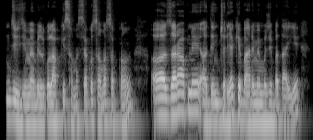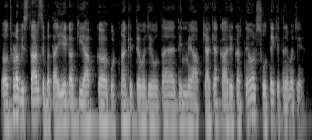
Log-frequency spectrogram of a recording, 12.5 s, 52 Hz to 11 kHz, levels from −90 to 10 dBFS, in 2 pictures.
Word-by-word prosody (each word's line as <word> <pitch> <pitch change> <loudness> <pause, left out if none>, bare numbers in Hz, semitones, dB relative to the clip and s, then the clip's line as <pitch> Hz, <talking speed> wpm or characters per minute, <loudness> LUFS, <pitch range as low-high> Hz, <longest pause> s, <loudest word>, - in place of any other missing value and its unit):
जी, 120 -3 +2
जी। 100 0 -1
मैं 100 0 +2
बिल्कुल 100 +1 +2
आपकी 105 +2 -1
समस्या 105 0 -4
को - - +1
समझ 110 -1 -2
सकता 100 0 -5
हूँ 100 0 -2 0.4
अ, 135 +1 +8
ज़रा 140 +3 +7
अपने 160 +1 +2
अ, 110 - +2
दिनचर्या 110 +3 +1
के 135 - +3
बारे 105 0 +2
में 110 0 +2
मुझे 105 +1 +1
बताइए? 95 -2 -2 0.4
अ, 105 - +3
थोड़ा 135 +1 +5
विस्तार 120 -1 +2
से 115 -2 -4
बताइएगा 100 +2 +1
कि 110 - -1
आपका 105 0 -2 0.2
उठना 105 +1 -4
कितने 105 0 -3
बजे 100 0 -2
होता 100 0 -3
है? 100 - -2
दिन 100 0 -4
में 100 0 -3
आप 95 0 -6
क्या-क्या 100 +1 -3
कार्य 100 +1 -1
करते 100 +1 -5
हैं 125 - -1
और 135 -1 0
सोते 105 +2 -2
कितने 95 -3 -5
बजे 90 -1 -6
हैं? 100 - -19
105 Hz, 210 wpm, -24 LUFS, 100-110 Hz, 0.4 s, अ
